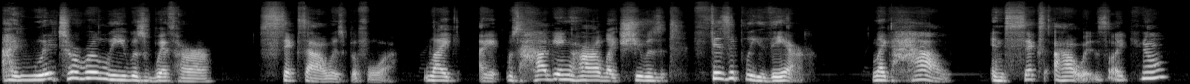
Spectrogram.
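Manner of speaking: slow, on the verge of crying. Recalling being with someone six hours before she ended up on life support, holding back tears. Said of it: "sorry, I'm not gonna cry".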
